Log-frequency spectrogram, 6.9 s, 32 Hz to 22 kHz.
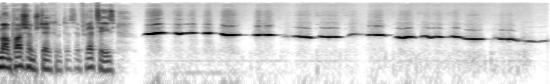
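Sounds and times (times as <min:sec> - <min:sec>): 
speech: 0:00.0 - 0:01.7
person whistling a pop song melody: 0:01.8 - 0:06.8.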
